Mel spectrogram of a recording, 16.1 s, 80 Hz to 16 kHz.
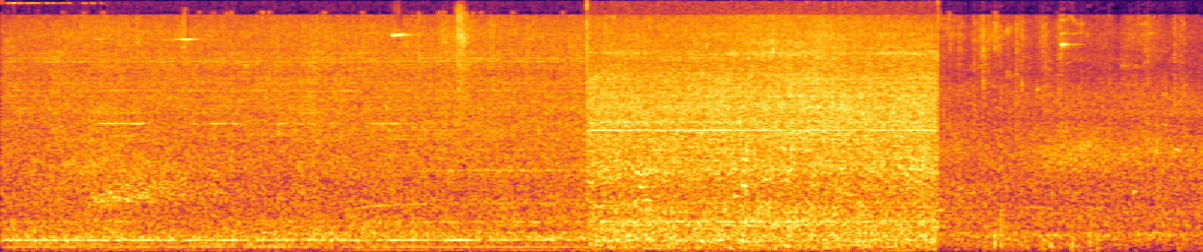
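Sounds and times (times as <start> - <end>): city traffic noise: 0.0 - 16.0
low engine hum: 0.1 - 12.5.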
